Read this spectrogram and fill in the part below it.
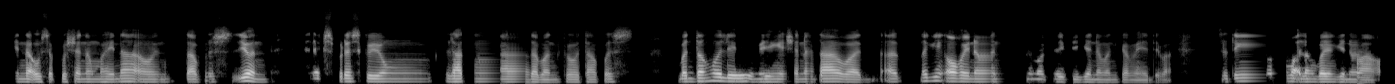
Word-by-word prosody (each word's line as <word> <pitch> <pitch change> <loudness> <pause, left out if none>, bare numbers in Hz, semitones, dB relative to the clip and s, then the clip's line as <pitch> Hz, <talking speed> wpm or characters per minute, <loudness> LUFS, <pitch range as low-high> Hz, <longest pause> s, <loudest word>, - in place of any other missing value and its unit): kinausap 125 -1 +1
ko 125 - -3
siya 125 0 -1
ng 125 0 -3
mahinahon 120 -1 -1 0.2
tapos 125 +1 -1
yun, 145 -8 +6 0.4
inexpress 145 - 0
ko 140 - 0
yung 135 -1 +3 0.5
lahat 135 0 +3
ng 130 0 -7
nararamdaman 120 -2 -1
ko 115 0 -2
tapos, 115 - -6 0.5
bandang 135 +2 +4
huli, 150 -4 +6
humingi 125 -2 +1
siya 125 0 -3
ng 125 -1 -6
tawad 125 -4 +4 0.2
at 135 - -1 0.2
naging 170 +2 -1
okey 140 -1 +7
naman, 130 -1 -1 0.3
mag-kaibigan 120 -1 -5
naman 110 -1 -6
kami 105 -2 -6
'di - - -13
ba, - - -11 0.5
sa - - -8
tingin 155 +2 -3
mo 170 - -4
tama 140 - +3
lang 130 -1 0
ba 125 - +6
yung 120 -1 -4
ginawa 110 -4 -2
ko? - - -7
125 Hz, 170 wpm, -24 LUFS, 120-135 Hz, 0.5 s, okey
